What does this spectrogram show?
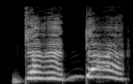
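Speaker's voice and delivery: very high, loud yes-yes; crowd shouting. A narrator's reading. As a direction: shout eagerly from the front rows. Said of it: "закричали". (громкий высокий выкрик «да, да»)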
